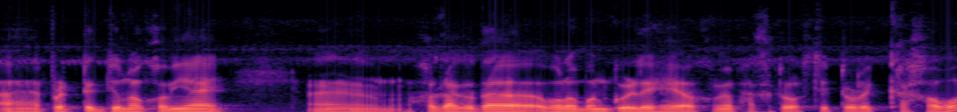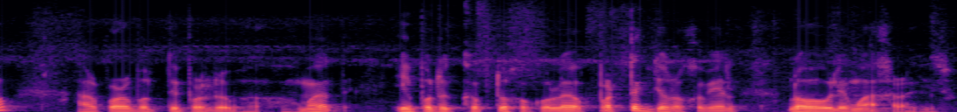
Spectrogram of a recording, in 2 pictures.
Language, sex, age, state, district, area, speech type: Assamese, male, 45-60, Assam, Lakhimpur, urban, spontaneous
